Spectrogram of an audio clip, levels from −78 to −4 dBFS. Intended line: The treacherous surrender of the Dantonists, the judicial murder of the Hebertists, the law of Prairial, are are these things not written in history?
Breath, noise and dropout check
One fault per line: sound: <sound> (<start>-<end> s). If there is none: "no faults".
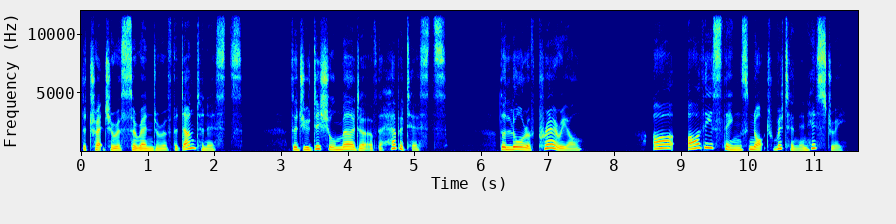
no faults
